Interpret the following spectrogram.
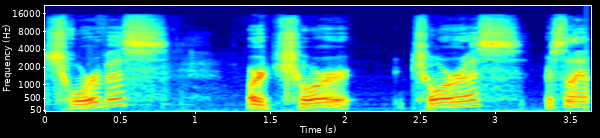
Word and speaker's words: Chorus: i think it i guess it's chorus it's a u not a v um okay h o r u s so chorus yeah chorus i guess yeah i guess that's how you say it of course uh but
